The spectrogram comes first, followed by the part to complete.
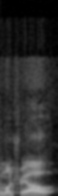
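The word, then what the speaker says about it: Montréal: first You tell us, how do you pronounce it? Say it again. Montreal.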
